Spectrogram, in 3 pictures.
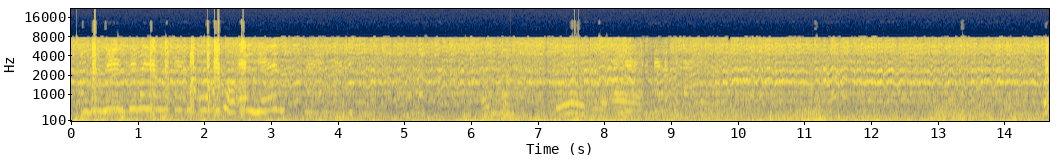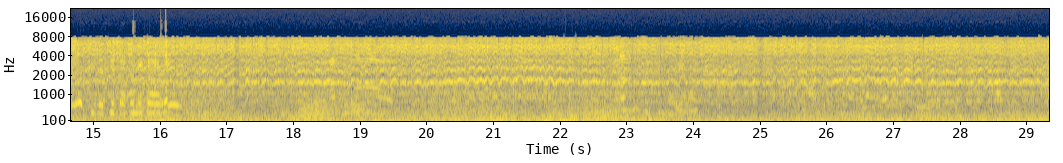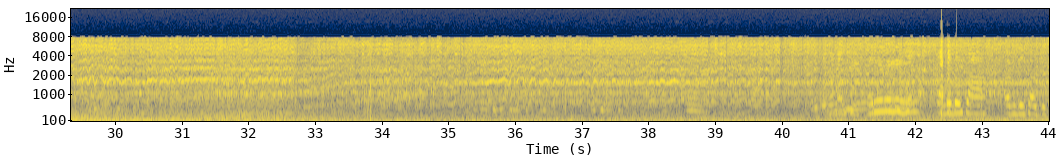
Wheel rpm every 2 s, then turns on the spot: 200, 200, 200, 190, 170, 210, 200, 200, 200, 200, 200, 200, 200, 200, 200, 200, 180, 190, 200, 200, 200, 200.
none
